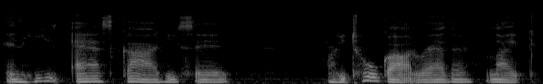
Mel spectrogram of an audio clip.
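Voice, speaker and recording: A woman, thinking out loud in a reflective, prayerful monologue, halting and earnest as she repeats phrases. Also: extremely low pitch, creaky, husky. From small-town Louisiana, United States. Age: late 30s. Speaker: podcast host.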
